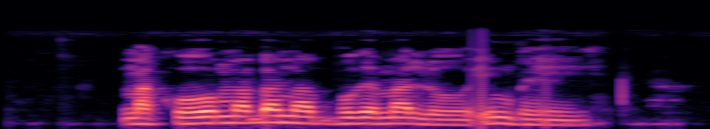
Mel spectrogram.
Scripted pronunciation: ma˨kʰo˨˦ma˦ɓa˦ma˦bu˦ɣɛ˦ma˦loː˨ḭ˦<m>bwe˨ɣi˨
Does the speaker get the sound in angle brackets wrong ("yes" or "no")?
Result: no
